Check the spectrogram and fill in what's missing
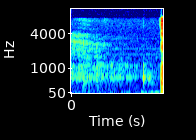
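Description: A single sharp cough bursts out loud at the very end, after a faint murmur and a small throat noise, while someone works on a rubber-stamped peony card craft project with adhesive remover.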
